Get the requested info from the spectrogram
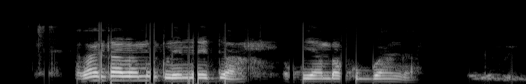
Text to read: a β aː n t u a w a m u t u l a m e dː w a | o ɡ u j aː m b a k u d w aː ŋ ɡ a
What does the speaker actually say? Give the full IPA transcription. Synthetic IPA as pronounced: a β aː n t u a β a m u t u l e m e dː w a | o k u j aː m b a k u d w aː ŋ ɡ a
